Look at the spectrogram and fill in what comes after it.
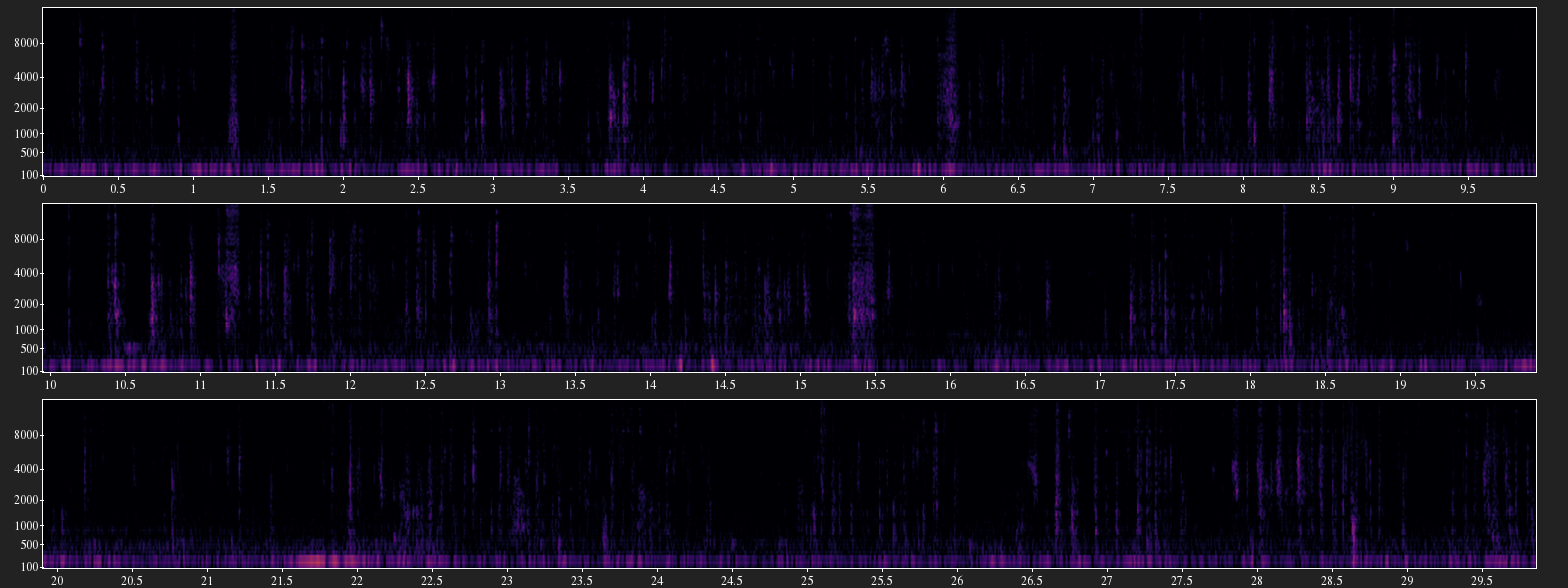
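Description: Close-up eating sounds: chewing soft, chewy rice cakes in a thick cream sauce, with many small wet clicks and smacks of the mouth. A steady low hum runs underneath.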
